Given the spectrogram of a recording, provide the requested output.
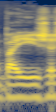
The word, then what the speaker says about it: Bayesian: Oh, I just tried to run my Bayesian. Bayesian, is that how you pronounce it? – Yeah, Bayesian.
